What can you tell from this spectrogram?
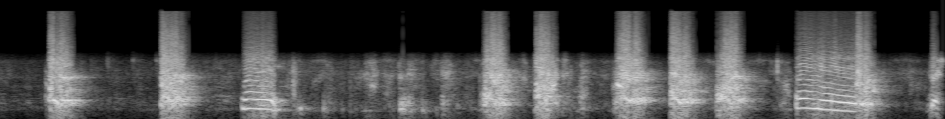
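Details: Old English Sheepdog named Hamish tearing around the living room indoors, barking excitedly: a string of sharp loud barks, some rising into whiny yelps, one long howling yelp near the end, while a person keeps telling him to be quiet.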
